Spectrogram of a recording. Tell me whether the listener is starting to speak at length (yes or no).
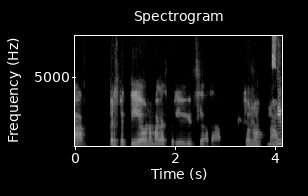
yes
